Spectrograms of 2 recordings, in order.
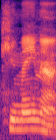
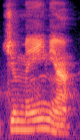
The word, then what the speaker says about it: Cumania: a comment saying that it is not pronounced Cumania, it is pronounced Jumania because it is a Turkish language.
